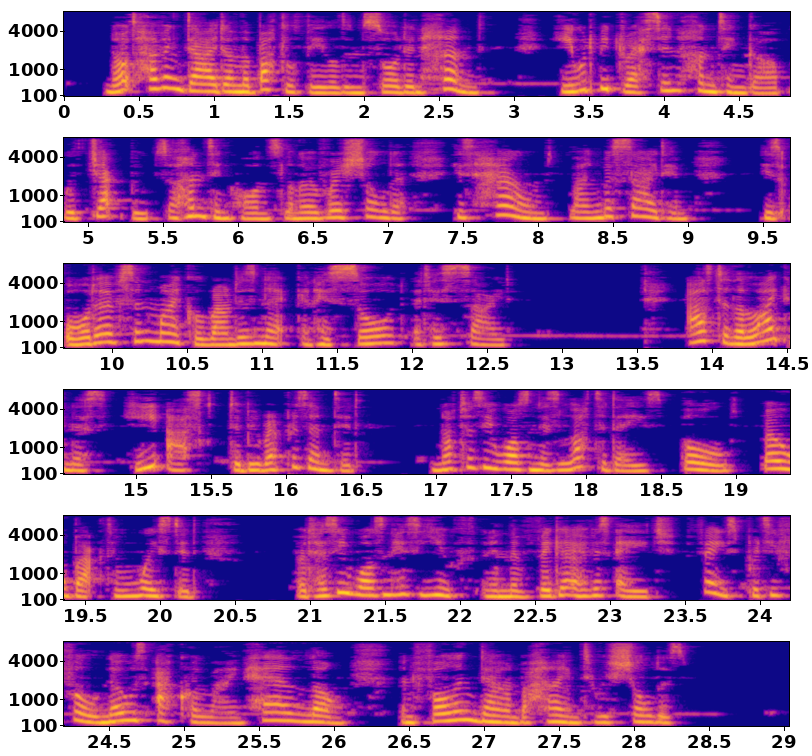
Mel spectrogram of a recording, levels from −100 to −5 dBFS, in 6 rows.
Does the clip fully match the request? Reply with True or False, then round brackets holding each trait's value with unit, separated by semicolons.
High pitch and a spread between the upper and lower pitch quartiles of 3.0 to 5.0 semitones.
True (230 Hz; 3.9 semitones)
